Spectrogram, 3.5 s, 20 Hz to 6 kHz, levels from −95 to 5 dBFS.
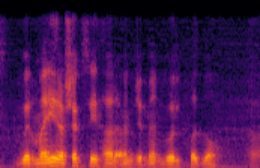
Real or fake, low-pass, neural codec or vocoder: fake; 5.4 kHz; codec, 16 kHz, about 1 kbps, DyCAST, with the encoder's durations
